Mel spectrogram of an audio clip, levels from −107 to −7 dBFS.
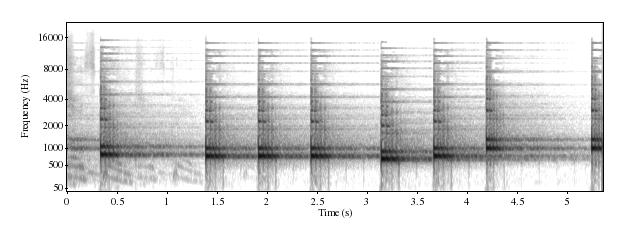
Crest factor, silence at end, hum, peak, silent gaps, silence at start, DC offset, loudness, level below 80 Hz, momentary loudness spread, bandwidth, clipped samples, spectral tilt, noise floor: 18 dB; 0 s; none; -8 dBFS; none; 0.35 s; under 0.1%; -25 LUFS; under -90 dBFS; 15 LU; 15 kHz; under 0.1%; 1 dB/octave; -54 dBFS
